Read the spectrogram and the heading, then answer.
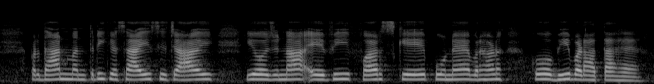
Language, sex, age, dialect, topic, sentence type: Hindi, male, 56-60, Hindustani Malvi Khadi Boli, agriculture, statement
